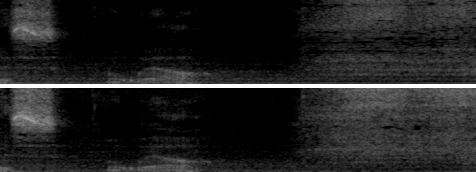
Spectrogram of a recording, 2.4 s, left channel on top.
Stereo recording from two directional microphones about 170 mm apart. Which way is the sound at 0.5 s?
15° right (ahead or behind).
